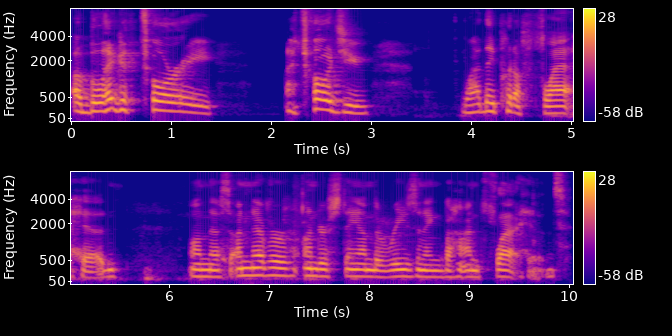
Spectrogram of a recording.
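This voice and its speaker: A man in his thirties with a Southern accent, a car restoration vlogger, works on a truck in his home garage while chatting casually and making jokes about himself. His medium-pitched voice is warm and steady, his delivery unhurried, and the highs are cut off.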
